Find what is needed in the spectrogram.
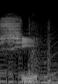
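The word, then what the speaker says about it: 四: Shi is what's supposed to be the onyomi reading. So normally that's how you would pronounce the number, but people don't generally pronounce 4 as Shi. They pronounce it as Yon, which is the kunyomi reading.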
